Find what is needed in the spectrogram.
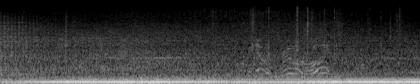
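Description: Jeep engine idling with a steady low hum, and a brief warbling call about three seconds in.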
